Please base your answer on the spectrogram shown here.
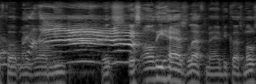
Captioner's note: baby Crying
